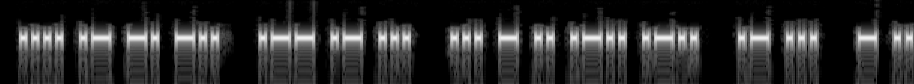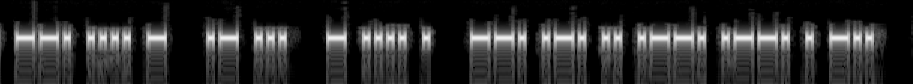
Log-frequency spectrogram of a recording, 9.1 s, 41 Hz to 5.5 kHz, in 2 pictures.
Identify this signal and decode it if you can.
Morse code, heard as a keyed tone, about 40 wpm, 600 Hz. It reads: HAND WAS STILL AS TIGHT AS THE GRIPPED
